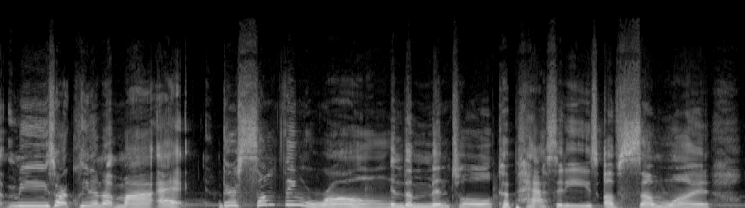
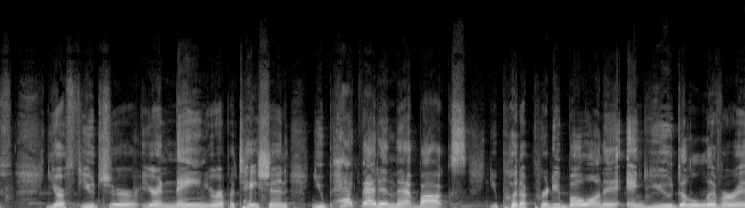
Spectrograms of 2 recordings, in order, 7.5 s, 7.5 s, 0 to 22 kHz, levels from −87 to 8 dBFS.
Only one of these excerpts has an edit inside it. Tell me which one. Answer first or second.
first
